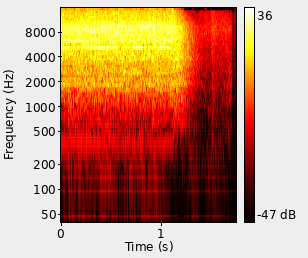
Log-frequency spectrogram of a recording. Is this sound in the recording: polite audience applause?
no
